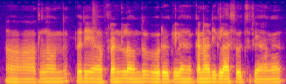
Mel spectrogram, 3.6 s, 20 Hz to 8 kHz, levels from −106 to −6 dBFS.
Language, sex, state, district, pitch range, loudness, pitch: Tamil, male, Tamil Nadu, Kanyakumari, 110-115 Hz, -16 LUFS, 110 Hz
